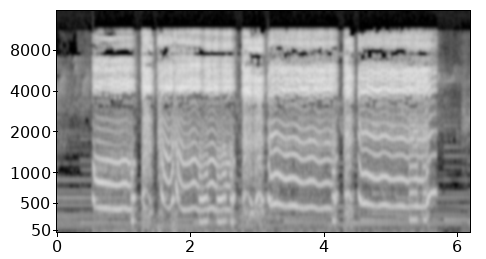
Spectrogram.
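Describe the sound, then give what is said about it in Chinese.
A frightening, eerie crying wail in a foggy forest rises and wavers in pitch, sounding loud and shrill in several long sustained bursts broken by short gaps, with no one talking. “雾蒙蒙的森林里，突然传出了一个可怕的哭声。”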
